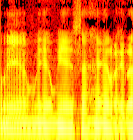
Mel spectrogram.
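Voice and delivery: lätt antydd gubbröst; gör en liten gubbe, trevande. Shown as a demonstration. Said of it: "Man gör en gubbe så här". (lätt spelad gubbe)

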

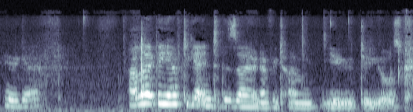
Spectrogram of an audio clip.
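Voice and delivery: quick hushed whisper, unvoiced; whispered aside while partner concentrates. Real, not acted. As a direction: slip the tease in a whisper.

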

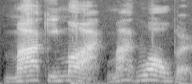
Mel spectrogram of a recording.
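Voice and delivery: slow, loud Boston drawl; Boston accent, Mark Wahlberg style. Pretend. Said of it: "That's awful".

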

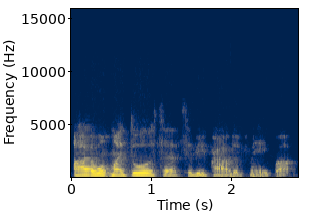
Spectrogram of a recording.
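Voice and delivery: ordinary delivery

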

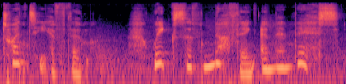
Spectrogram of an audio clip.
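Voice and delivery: hushed whisper so no one hears; whispering secretly. Acted. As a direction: whisper it, afraid of being overheard. I've come into the loo because it's easier.

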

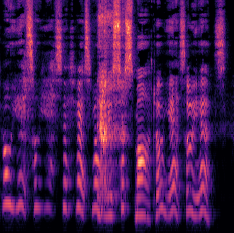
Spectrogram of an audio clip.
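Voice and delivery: high, soft gushing admiration; fawning Lord. Retold or imitated. Lord gushing over the lawyer's scheme, high and soft. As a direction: coo over the capitalist son. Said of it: "Lord's just like".

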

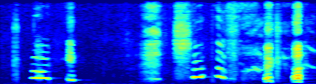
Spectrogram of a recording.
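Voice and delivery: high, squealed outburst; exasperated yell. Real, not acted. Fed-up viewer shrieking at Cody on TV. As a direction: shriek it at the screen. Yelling at TV show husband.

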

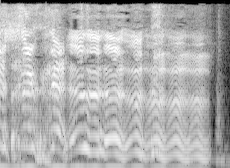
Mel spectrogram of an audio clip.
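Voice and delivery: slow, amused echo through laughter; laughing echo. Real, not acted. Host laughing as he echoes the guest's joke, slow and amused. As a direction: repeat it through a drawn-out laugh.

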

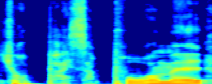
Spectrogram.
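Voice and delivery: slow secretive whisper; whispered confession. Retold or imitated. Telling her kids on the way home, slow whisper. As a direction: let the kids in on a naughty secret.

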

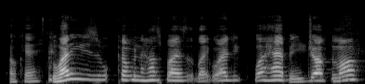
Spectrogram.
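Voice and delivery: a hint of a baffled mom; lightly voiced puzzled mom. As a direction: puzzle over it like a surprised mother. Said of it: "she was just like".

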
